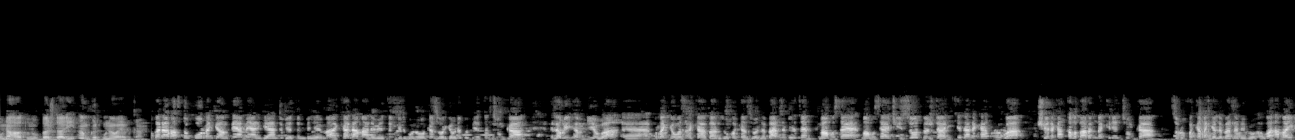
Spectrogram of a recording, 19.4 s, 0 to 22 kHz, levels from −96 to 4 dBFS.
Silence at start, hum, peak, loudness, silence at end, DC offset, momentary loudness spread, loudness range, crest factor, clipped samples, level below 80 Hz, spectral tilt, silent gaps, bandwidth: 0 s; none; 0 dBFS; -19 LUFS; 0 s; under 0.1%; 12 LU; 3 LU; 20 dB; under 0.1%; -62 dBFS; -0.5 dB/octave; none; 7 kHz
